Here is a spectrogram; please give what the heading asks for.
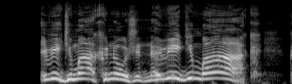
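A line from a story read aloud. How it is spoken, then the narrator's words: Shouting head prospector. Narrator (Russian): кричал, главный старатель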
